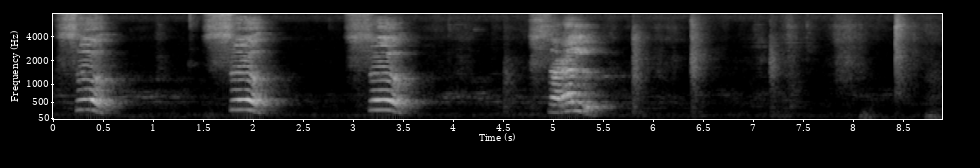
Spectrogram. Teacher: ये है दंत्य स, यानी दांतों की सहायता से बोला जाता है। जब हम इसका उच्चारण करेंगे तो जीभ दांतों की तरफ जाएगी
